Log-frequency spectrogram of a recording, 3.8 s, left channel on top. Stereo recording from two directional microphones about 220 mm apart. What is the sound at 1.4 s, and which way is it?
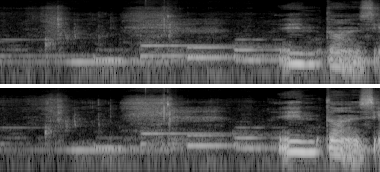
Music, 45° right (ahead or behind).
